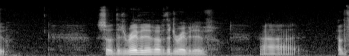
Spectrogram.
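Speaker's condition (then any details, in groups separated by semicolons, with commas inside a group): No condition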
